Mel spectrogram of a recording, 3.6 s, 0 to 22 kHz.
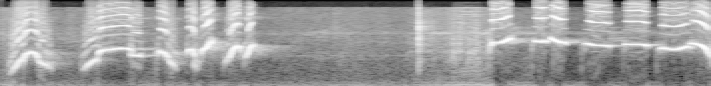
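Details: White-rumped shama singing a balak 6 lure song for catching birds: quick arching whistles and twitters, a pause with soft noise, then a loud series of high wavering whistled notes.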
